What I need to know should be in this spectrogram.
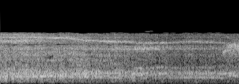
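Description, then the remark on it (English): A loud, steady rushing whoosh of Superman's flight, like a jet streaking past, roaring continuously for a couple of seconds with no voices over it. “Boy, talk about your rocket planes.”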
